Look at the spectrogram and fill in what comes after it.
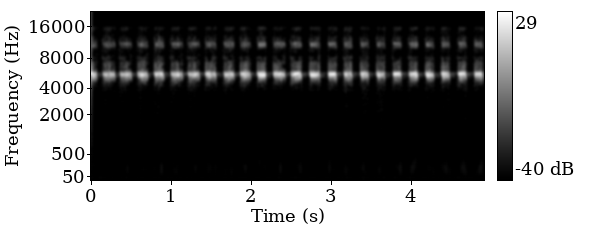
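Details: Two crickets chirping: a steady train of short, shrill, high-pitched chirps, roughly four to five per second, evenly spaced, with no other sounds in the background.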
